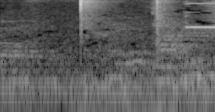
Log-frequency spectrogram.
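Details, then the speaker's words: Brief high beep over faint room noise from a cordless gutta-percha endodontic obturation pen (dental), signalling the device is ready for use. "creating button time our machine is ready to work"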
